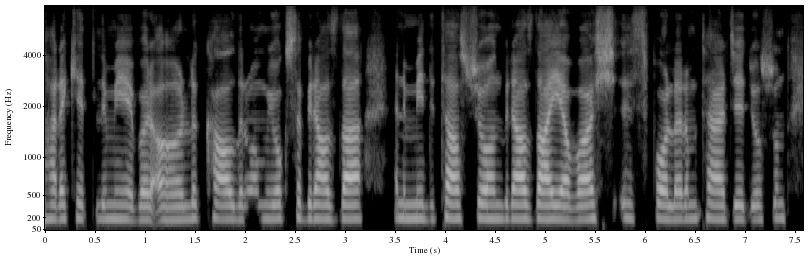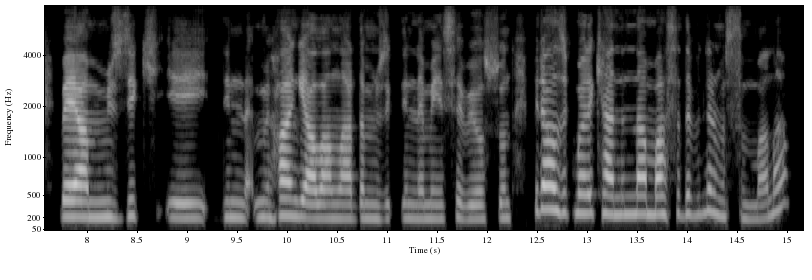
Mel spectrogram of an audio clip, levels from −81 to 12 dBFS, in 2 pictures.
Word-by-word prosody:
Hareketli 185 0 -4
mi, 185 -2 -3
böyle, 175 -1 0
ağırlık 175 +2 -2
kaldırma 180 -1 -1
mı 185 0 -10
yoksa 185 +1 -4
biraz 185 -1 0
daha, 185 0 +4 0.3
hani, 195 -1 -6
meditasyon, 185 0 -1
biraz 185 -1 +1
daha 180 -1 +5
yavaş, 180 +1 +2
ııı, 195 - -8
sporları 180 -1 -2
mı 185 - -10
tercih 180 -2 -1
ediyorsun? 180 +2 -7 0.3
Veya 210 -1 +10
müzik, 205 +1 -4
iii, 195 -2 -2
dinle 205 -1 -6
m 205 +1 -6
hangi 215 0 +5
alanlarda 190 0 +2
müzik 190 0 -9
dinlemeyi 185 -1 -5
seviyorsun? 185 0 -5 0.2
Birazcık 295 -4 +4
böyle 255 0 +1
kendinden 245 -1 +2
bahsedebilir 245 +2 -1
misin 195 -6 -9
bana? 270 - -5
190 Hz, 140 wpm, -21 LUFS, 185-205 Hz, 0.3 s, Veya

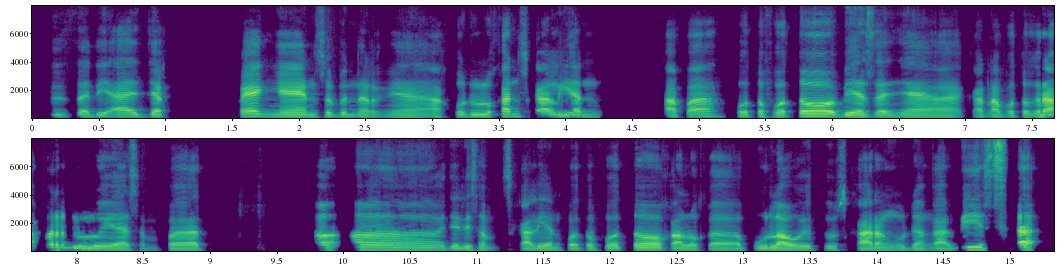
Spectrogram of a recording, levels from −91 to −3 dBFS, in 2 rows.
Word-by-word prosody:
Susah 130 0 -5
diajak. 140 +1 0 0.6
Pengen 150 -5 +5
sebenarnya, 130 -3 -4
aku 150 +6 -7
dulu 150 +1 0
kan 175 -1 +5
sekalian, 135 -2 0 0.5
apa, 170 +9 +1
foto-foto 135 +9 +4
biasanya 130 -2 0
karena 120 +2 -1
fotografer 130 +6 +2
dulu 135 -1 -2
ya 125 0 +1
sempat. 125 +1 -2 0.9
Heeh. 155 -4 0
Jadi 120 +3 -3
sem 140 -4 -6
sekalian 120 +2 -3
foto-foto 135 +4 -1
kalau 115 +1 +1
ke 115 -2 -3
pulau 130 -1 +3
itu, 125 -1 -9
sekarang 140 +2 +1
udah 115 0 -6
gak 110 -1 -1
bisa. 165 0 +4
130 Hz, 115 wpm, -24 LUFS, 125-145 Hz, 0.9 s, Pengen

